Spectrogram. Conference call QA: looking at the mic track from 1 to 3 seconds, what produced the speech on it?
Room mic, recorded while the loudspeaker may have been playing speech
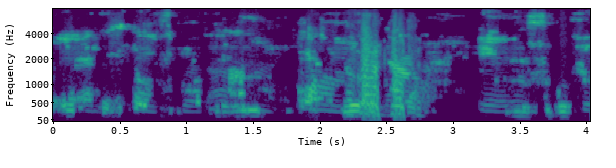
both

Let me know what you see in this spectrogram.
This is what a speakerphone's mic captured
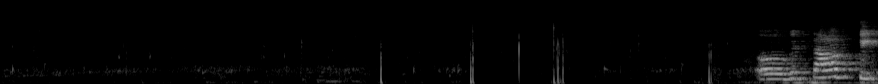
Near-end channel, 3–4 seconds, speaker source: neither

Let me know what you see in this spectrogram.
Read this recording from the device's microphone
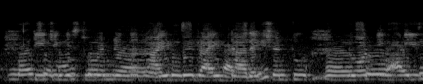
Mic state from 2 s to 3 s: echo only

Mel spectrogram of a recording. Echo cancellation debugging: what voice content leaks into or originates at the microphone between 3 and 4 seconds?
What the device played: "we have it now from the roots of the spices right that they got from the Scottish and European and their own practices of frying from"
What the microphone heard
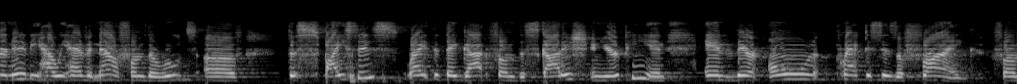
echo only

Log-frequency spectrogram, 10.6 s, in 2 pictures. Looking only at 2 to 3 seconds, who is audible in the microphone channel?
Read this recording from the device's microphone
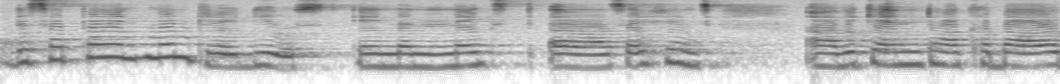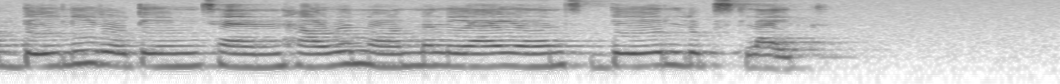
echo only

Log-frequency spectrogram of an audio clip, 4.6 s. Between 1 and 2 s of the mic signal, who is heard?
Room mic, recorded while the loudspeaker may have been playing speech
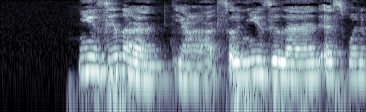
user only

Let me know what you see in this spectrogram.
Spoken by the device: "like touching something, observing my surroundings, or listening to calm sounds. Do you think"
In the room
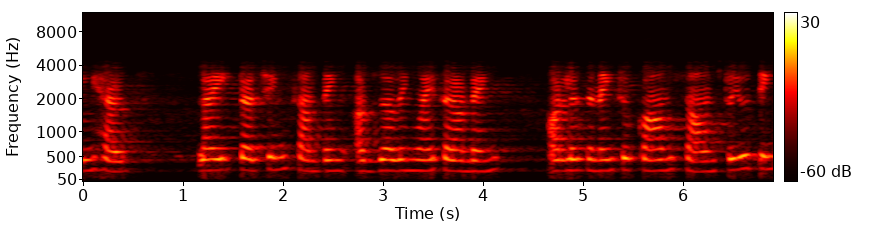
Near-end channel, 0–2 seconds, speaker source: echo only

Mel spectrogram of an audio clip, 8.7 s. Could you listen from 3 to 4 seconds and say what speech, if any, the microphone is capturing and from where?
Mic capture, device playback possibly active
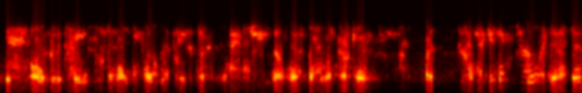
echo only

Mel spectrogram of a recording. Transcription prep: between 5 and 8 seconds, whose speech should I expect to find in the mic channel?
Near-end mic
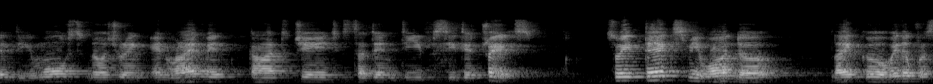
echo only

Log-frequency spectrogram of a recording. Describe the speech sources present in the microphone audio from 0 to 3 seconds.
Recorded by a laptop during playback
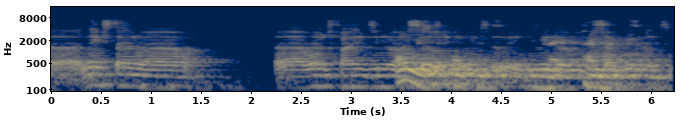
echo only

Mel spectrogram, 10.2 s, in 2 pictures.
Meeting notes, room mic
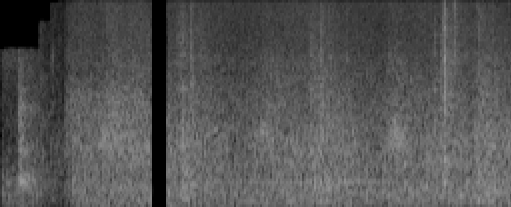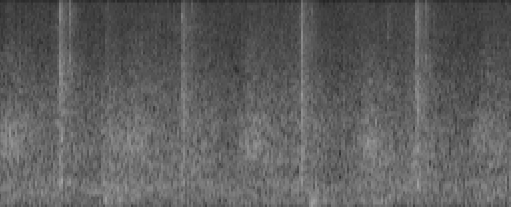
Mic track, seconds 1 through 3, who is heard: neither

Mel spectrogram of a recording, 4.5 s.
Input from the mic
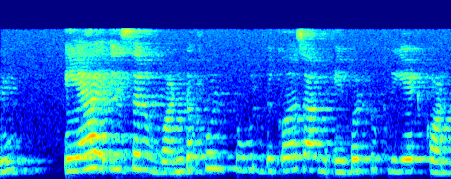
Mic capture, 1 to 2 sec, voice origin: echo only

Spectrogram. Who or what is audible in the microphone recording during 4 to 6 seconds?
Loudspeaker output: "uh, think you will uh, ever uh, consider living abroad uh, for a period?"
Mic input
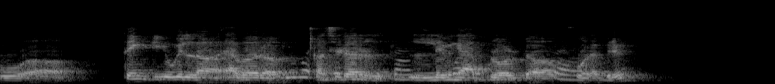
both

